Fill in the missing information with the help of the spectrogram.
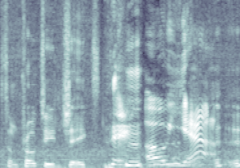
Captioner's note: laughs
